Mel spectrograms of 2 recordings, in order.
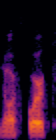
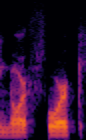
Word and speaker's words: Norfolk: with the city of norfolk yes you're hearing me say nor fork and not nor folk as in virginia or england there's a reason for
